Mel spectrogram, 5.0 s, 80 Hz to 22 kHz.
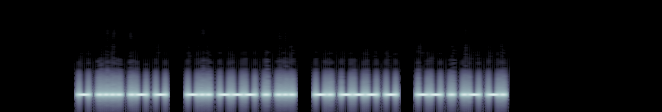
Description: Morse code, heard as a keyed tone, about 50 wpm, 700 Hz. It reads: THAT DOES NOT MEAN
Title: Sets of 4 Words 50wpm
